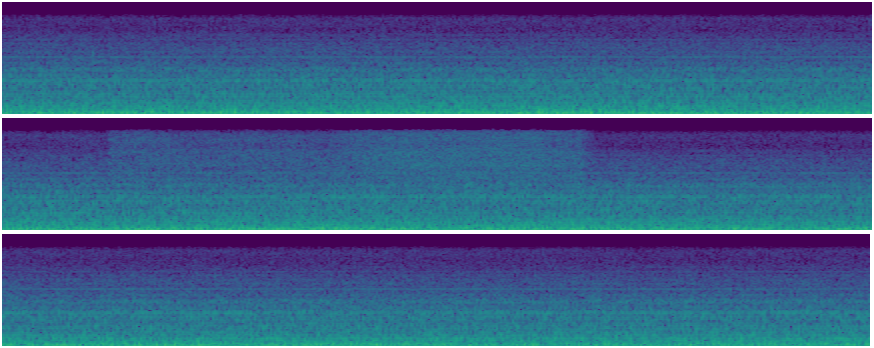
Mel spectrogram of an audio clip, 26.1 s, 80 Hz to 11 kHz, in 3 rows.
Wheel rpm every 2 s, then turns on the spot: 0, 0, 0, 0, 0, 0, 0, 0, 0, 0, 0, 0, 0.
none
